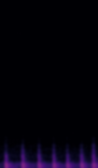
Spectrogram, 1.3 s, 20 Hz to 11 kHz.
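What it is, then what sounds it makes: Car door panel sounding solid after sound deadening. Seven knocks on a car's inner sheet-metal door panel covered with sheet sound-deadening material give short, dull thuds centered low around 200 Hz that die away almost instantly. The panel sounds very solid rather than hollow.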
